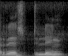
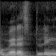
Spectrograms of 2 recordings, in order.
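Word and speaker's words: wrestling: यहां पे लिखा है रेसलिंग क्या लिखा है रेस्ट लिंग इसको वेसलिंग नहीं पढ़ने हैं बल्कि रेसलिंग ही पढ़ने हैं रेस्टिंग मेंस होता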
